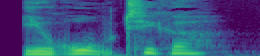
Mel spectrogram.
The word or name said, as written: erotiker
